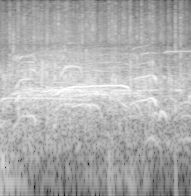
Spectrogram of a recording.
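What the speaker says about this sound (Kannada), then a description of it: "ಜೋರ ಚಪ್ಪಾಳೆ ಧನ್ಯವಾದ ಸಲ್ಲಿಸ್ರಿ" Crowd at a protest sit-in clapping and cheering together, a dense burst of applause and shouts lasting a couple of seconds, close and fairly loud.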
